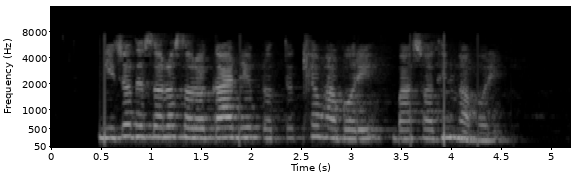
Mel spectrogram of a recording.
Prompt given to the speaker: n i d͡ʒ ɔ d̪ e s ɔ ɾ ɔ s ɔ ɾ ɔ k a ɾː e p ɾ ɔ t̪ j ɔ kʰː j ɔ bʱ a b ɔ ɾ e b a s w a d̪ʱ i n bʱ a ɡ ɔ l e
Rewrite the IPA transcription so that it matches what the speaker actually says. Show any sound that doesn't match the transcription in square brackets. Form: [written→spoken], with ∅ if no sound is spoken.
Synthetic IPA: n i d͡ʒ ɔ d̪ e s ɔ ɾ ɔ s ɔ ɾ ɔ k a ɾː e p ɾ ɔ t̪ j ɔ kʰː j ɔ bʱ a b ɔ ɾ e b a s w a d̪ʱ i n bʱ a [ɡ→b] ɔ [l→ɾ] e

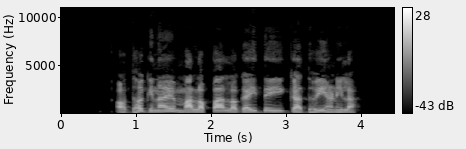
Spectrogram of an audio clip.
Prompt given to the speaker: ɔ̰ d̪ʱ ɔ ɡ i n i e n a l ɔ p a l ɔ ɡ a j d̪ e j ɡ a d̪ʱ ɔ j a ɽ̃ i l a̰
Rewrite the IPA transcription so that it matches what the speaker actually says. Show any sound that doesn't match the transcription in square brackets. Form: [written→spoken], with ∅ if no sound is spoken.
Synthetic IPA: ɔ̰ d̪ʱ ɔ ɡ i n [i→a] e [n→m] a l ɔ p a l ɔ ɡ a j d̪ e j ɡ a d̪ʱ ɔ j a ɽ̃ i l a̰

